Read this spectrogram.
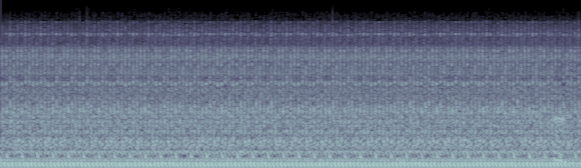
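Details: Caddy diesel after a week-long repair in which a stuck injector was removed with a slide-hammer puller kit: even, steady idle clatter at about four beats a second, no misses or stray knocks, nice and quiet. Normal idle.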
